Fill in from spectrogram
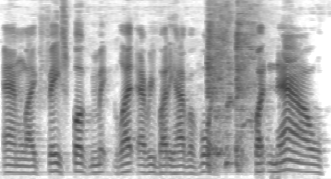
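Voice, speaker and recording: A man's voice: mid-range voice, steady tone, moderate pace, background noise. A man talking bluntly and profanely in a casual podcast chat. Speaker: podcast guest.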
